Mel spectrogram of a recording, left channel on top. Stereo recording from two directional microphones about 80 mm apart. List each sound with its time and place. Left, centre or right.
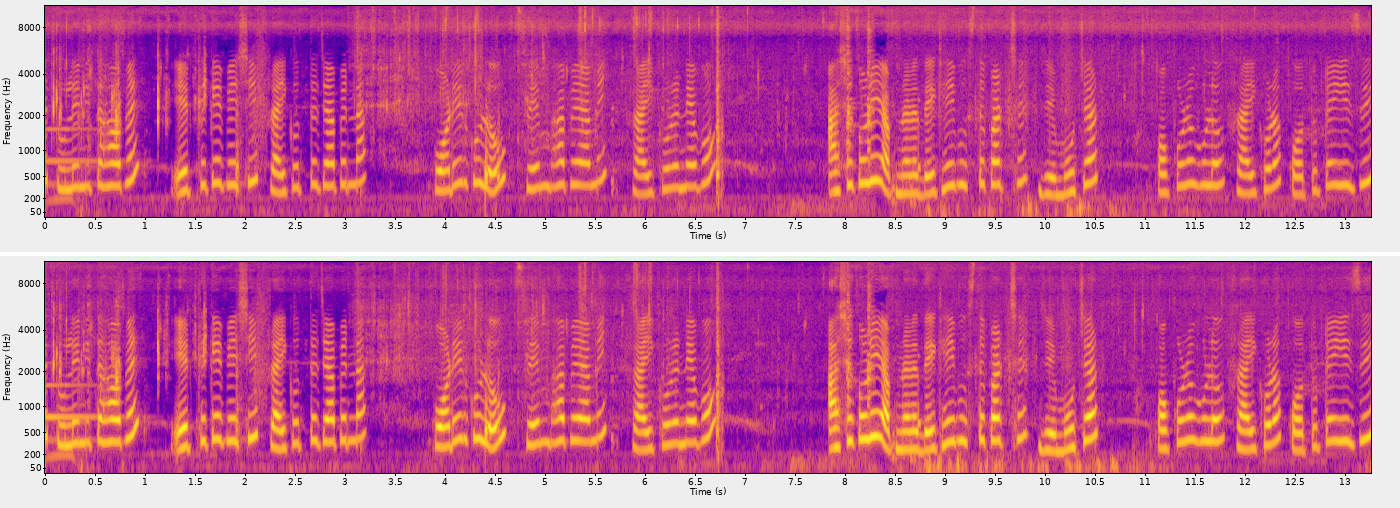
0.5 s speech: right
7.8 s speech: right
8.1 s speech: right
